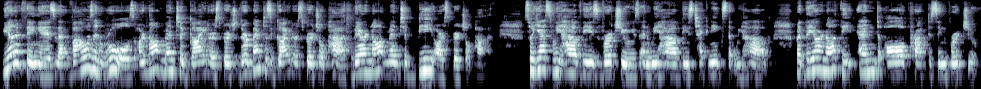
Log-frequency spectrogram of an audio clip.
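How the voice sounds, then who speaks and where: A woman's voice: mid-range voice, moderate pace. Woman, meditation teacher, casual storytelling tone, echoey room. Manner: chatty, many fillers and "okay? right?" check-ins. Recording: roomy echo.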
